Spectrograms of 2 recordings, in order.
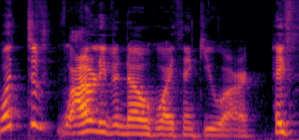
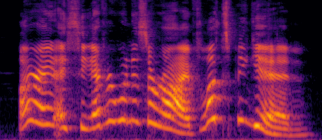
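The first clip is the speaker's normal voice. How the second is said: put-on very high, weird stuffed-animal voice; 11 semitones higher than usual. Monokuma, heard from behind the teacher's desk, greeting everyone, weird Monokuma voice. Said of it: "Does Monokuma have a weird fucking voice".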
